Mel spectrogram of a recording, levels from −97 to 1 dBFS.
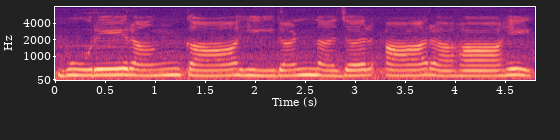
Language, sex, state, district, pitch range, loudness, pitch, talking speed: Hindi, female, Madhya Pradesh, Dhar, 215-235 Hz, -14 LUFS, 225 Hz, 100 wpm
